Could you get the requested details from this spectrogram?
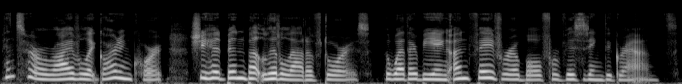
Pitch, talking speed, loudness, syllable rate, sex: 240 Hz, 185 wpm, -17 LUFS, 5.3 syllables/s, female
